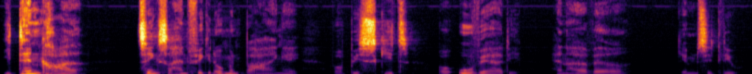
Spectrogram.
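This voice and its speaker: A man preaching a sermon with emphatic delivery, swinging between loud declarations and hushed asides, often repeating words as he builds a point. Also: lowish voice, creaky, breathy edge.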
